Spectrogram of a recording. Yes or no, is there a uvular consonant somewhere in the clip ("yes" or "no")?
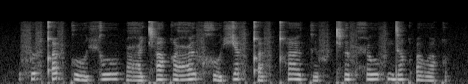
yes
